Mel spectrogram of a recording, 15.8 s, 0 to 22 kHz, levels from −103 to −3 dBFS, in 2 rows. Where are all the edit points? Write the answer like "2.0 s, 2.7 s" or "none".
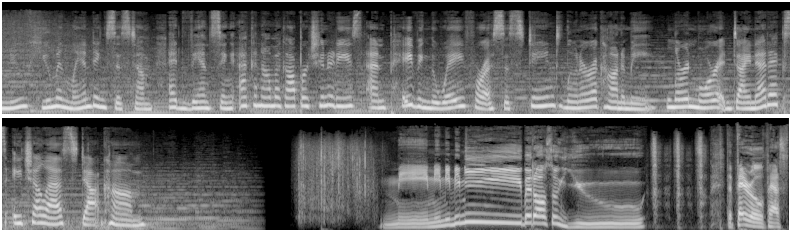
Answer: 10.6 s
